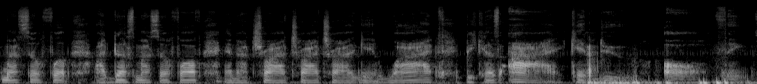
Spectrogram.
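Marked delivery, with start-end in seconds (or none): 4.6-7.6 slow whispered refrain. Shown as a demonstration. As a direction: whisper it slowly to close. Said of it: "sermon refrain closing".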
